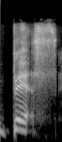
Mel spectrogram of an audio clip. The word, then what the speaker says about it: Biss: just gonna call you biss and she made it up yes it rhymes with kiss and bliss so biss is my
